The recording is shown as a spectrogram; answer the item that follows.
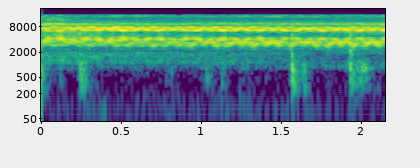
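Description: Toy sonic screwdriver's electronic sound effect: a steady, high-pitched buzzing whine, with a few faint knocks from handling.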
